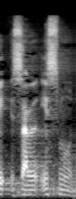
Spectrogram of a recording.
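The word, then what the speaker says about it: بِئْسَ الِاسْمُ: Nah, itu bacanya bi'salismu. Jadi hamzahnya diringankan, bukan bi'sal ismu tapi bi'salismu.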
